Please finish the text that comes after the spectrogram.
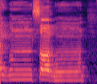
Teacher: نون ساکن کے بعد سواد ہے تو نون ساکن میں اخفا ہوگا کیونکہ سواد حرف اخفا میں سے ہے ، واو ساکن سے پہلے پیش ہے تو واو مدہ بنے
